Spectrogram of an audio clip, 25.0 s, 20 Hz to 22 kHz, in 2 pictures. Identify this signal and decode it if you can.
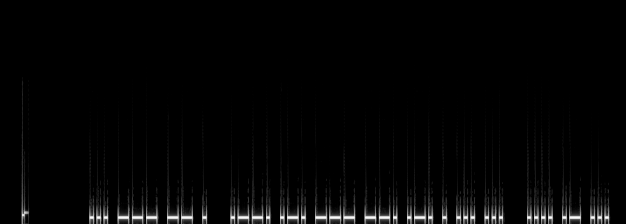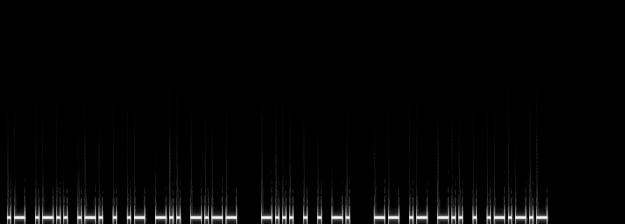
Morse code, heard as a keyed tone, about 17 wpm, 700 Hz. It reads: SOME PROGRESS HAS ALREADY BEEN MADE.
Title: Sentences from Top 1400 Words 17wpm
